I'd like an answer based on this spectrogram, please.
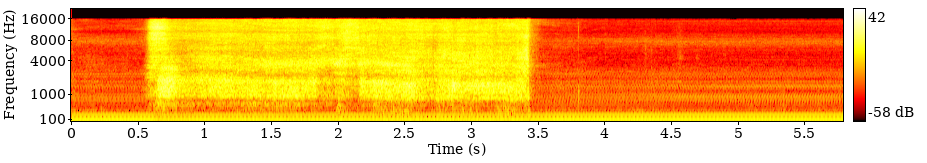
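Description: Aerosol can of freeze spray hissing in one spurt of about three seconds, starting about half a second in and cutting off suddenly; the can is almost empty.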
